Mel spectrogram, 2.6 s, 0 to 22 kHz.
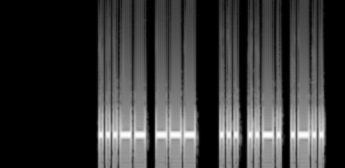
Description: Morse code, heard as a keyed tone, about 44 wpm, 700 Hz. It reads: 3O SFL
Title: Winter Field Day Exchanges 45wpm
